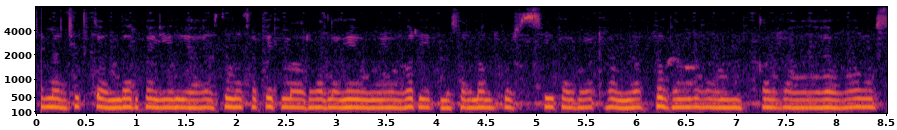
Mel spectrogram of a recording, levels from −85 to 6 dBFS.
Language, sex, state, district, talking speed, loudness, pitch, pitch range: Hindi, female, Uttar Pradesh, Jalaun, 205 wpm, -24 LUFS, 220 Hz, 215-225 Hz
